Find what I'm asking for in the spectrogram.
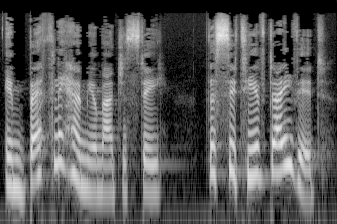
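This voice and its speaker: A woman's voice: a little high, animated, normal speed, mellow, voice pushed up. A woman voicing nervous royal advisors in a story told for children, stammering and timid. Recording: echoey church hall.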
